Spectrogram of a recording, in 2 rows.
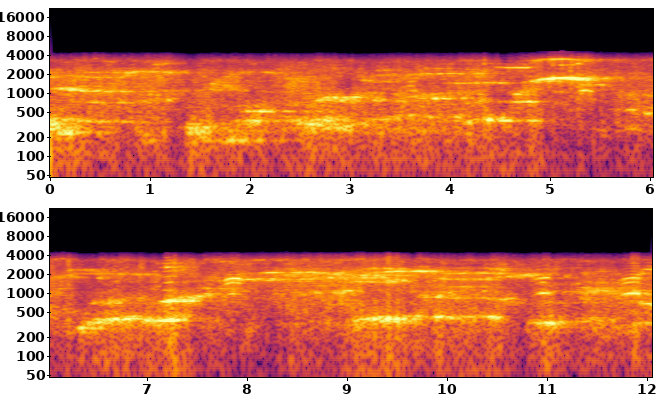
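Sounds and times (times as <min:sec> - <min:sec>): young people calling and chattering: 0:00.0 - 0:12.0.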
